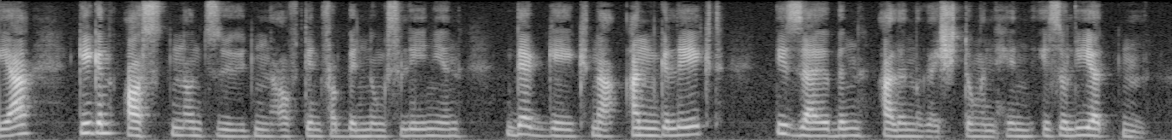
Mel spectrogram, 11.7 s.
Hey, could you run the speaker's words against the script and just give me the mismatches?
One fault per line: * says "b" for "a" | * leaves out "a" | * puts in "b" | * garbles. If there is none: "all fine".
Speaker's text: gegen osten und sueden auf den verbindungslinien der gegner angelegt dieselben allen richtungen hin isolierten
all fine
